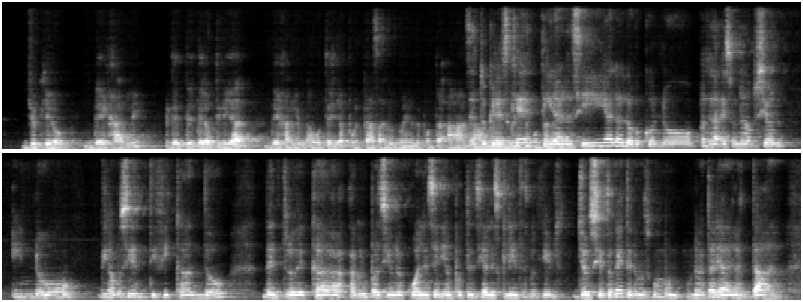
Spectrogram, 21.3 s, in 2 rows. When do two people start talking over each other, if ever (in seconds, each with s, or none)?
6.2 s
